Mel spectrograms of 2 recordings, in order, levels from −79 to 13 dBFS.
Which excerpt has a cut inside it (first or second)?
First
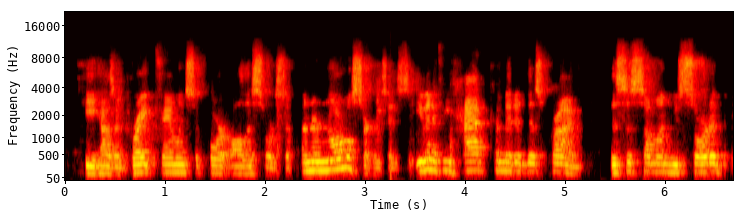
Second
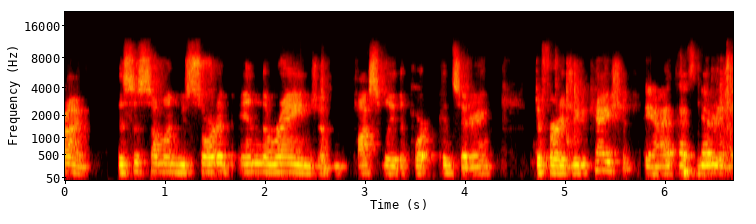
second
